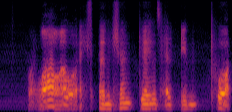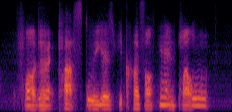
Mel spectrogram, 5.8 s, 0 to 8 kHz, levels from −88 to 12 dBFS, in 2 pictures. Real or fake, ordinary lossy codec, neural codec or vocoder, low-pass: fake; none; codec, 16 kHz, 0.5 kbps, FreqCodec, smaller model; none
